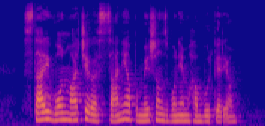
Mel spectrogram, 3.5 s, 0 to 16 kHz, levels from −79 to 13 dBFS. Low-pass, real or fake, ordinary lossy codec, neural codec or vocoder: 14.4 kHz; real; none; none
